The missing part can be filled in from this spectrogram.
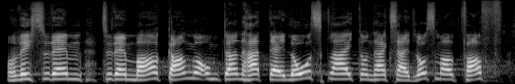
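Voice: medium pitch, fairly even intonation, normal speed, clean tone, big-room sound. A preacher with a Swiss German accent gives an evening sermon, telling stories and asking rhetorical questions with emphasis.

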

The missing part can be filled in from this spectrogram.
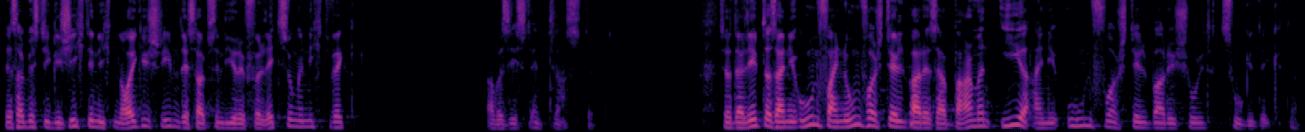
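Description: A man's voice: medium pitch, moderate pace. Picture a man in the middle of a sermon, speaking earnestly and turning to his listeners with a questioning "ja?" as he goes. His voice sits in an ordinary middle register. Long reverb trails after his phrases, as in a large church hall. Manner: earnest, often adds a questioning "ja?" to address listeners. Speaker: preacher.

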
